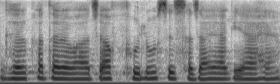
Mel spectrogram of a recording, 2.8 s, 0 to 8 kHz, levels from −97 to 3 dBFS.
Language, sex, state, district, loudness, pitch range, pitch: Hindi, female, Jharkhand, Deoghar, -16 LUFS, 195-210 Hz, 205 Hz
